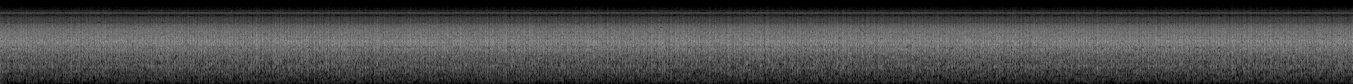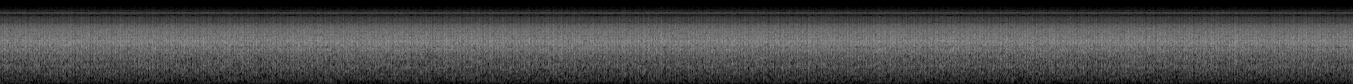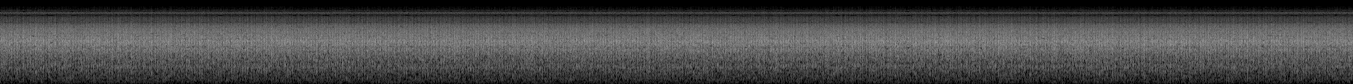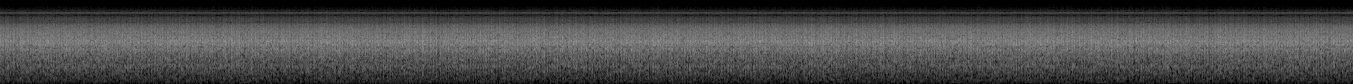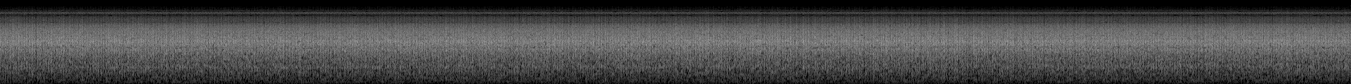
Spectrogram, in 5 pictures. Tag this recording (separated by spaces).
loop noise glitch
